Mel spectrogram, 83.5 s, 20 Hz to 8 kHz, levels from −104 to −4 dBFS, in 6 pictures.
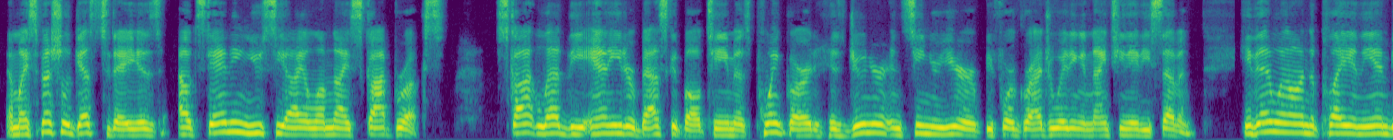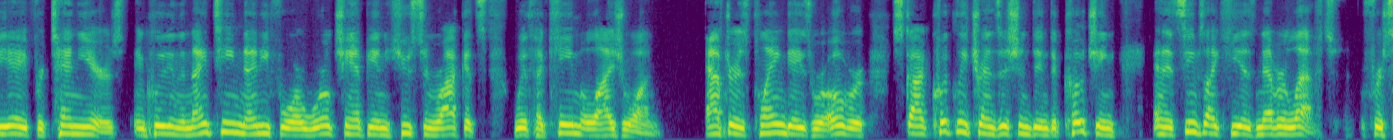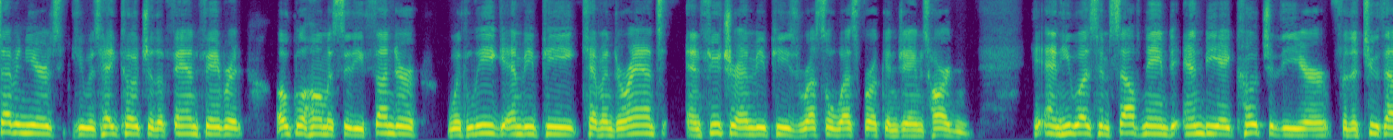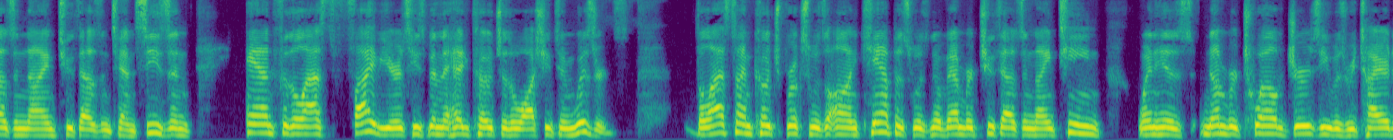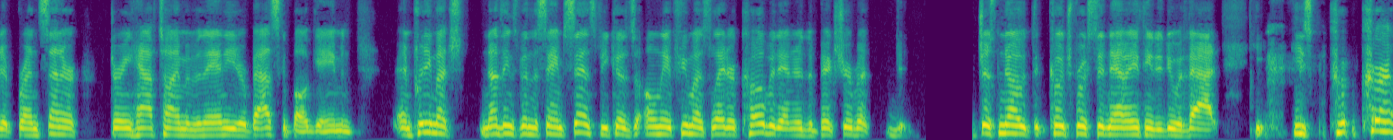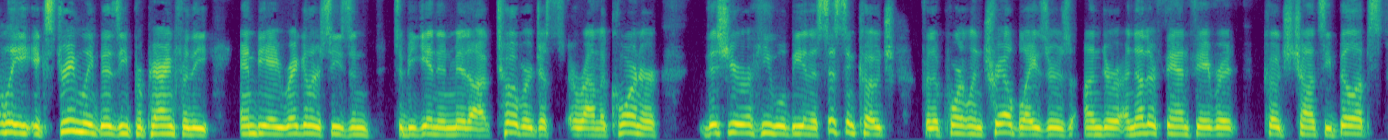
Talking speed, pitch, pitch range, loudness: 160 wpm, 155 Hz, 140-170 Hz, -14 LUFS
